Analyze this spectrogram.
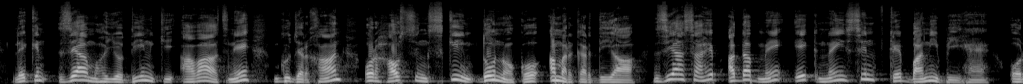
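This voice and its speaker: Male narrator, column read-aloud, measured and expressive, higher voice, animated pitch. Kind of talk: scripted narration.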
